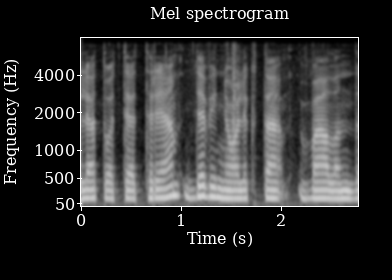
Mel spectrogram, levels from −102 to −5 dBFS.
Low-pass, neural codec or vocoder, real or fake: 7.2 kHz; none; real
